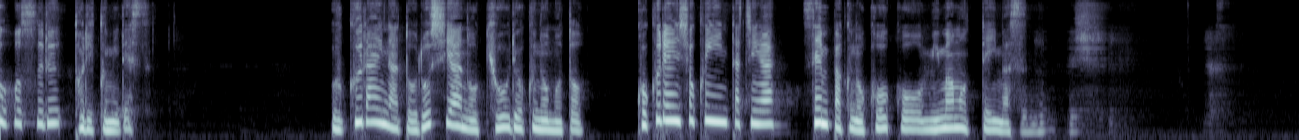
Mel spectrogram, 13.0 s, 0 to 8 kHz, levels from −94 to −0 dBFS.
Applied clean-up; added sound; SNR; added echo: neural mask model DeepFilterNet 3.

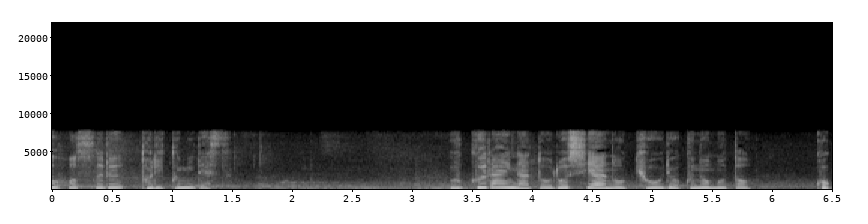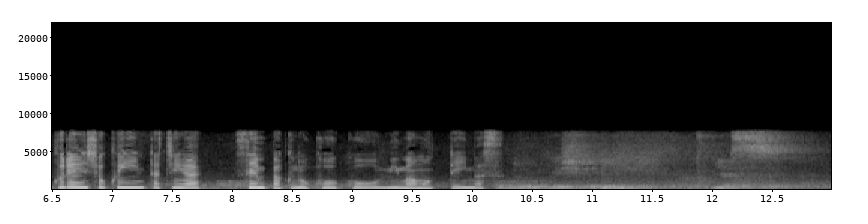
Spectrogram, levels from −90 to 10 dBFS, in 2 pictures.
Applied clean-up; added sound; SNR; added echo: none; none; none; none.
